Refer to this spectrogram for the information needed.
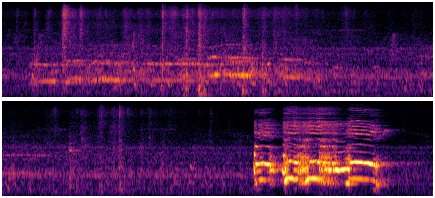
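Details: Domestic rooster crowing: faint, drawn-out crows in the distance over the first seconds, then one loud, harsh crow near the end lasting about a second.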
